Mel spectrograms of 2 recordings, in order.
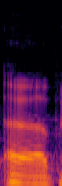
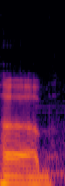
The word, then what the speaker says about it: herb: silent who says who says the H is silent though cuz the H isn't silent in most other words where it starts you don't say helium do you instead of helium must be the French probably they're usually up to no good those cheeky French we all know what they're like some cheeky Frenchmen decided one day it was going to be herb not herb it does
